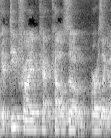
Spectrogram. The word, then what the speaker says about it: calzone: So now we have a Puerto Rican teaching me Italian, and I speak both, and it's just like definitely calzone. But again, you pronounce an Italian last name correctly, my goodness,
